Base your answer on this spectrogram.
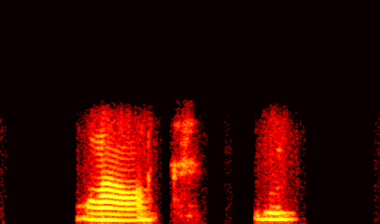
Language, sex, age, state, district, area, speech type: Telugu, female, 45-60, Andhra Pradesh, Konaseema, rural, conversation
